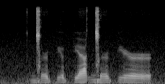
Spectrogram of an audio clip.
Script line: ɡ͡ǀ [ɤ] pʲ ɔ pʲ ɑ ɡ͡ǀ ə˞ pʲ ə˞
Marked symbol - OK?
no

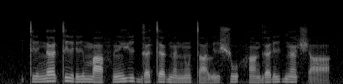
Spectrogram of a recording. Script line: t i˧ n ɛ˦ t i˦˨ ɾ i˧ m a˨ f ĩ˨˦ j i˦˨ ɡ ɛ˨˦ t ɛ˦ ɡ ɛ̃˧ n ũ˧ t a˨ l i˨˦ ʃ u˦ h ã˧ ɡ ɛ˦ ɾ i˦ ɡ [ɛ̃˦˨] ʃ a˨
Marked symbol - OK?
yes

